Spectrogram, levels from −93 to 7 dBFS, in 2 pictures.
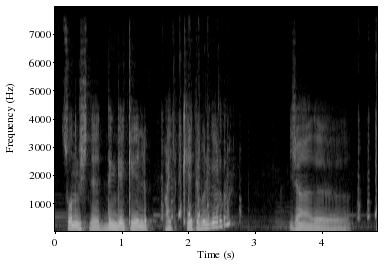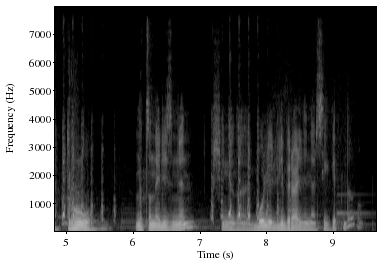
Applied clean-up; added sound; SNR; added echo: none; Chicken, rooster; 14 dB; none.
